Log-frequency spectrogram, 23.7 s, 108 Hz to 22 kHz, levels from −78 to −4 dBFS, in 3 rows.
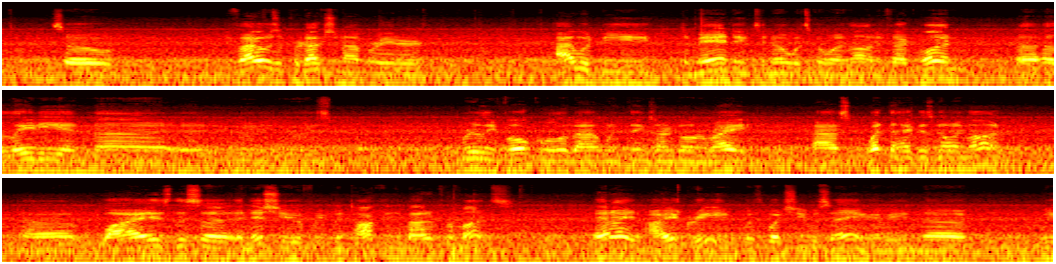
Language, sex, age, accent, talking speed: English, male, 30-49, American, 175 wpm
